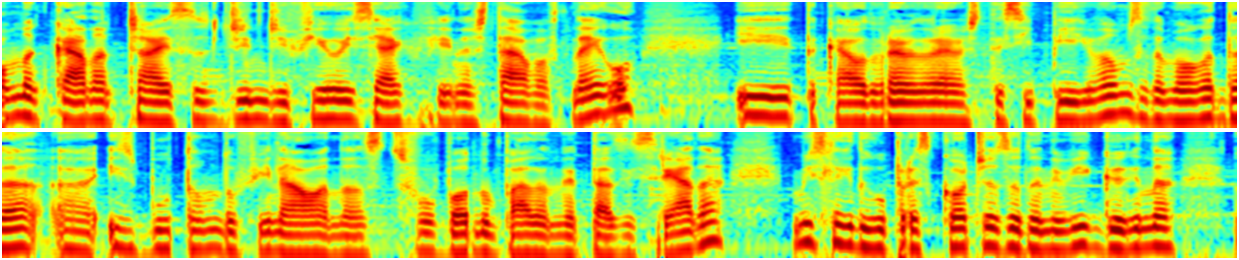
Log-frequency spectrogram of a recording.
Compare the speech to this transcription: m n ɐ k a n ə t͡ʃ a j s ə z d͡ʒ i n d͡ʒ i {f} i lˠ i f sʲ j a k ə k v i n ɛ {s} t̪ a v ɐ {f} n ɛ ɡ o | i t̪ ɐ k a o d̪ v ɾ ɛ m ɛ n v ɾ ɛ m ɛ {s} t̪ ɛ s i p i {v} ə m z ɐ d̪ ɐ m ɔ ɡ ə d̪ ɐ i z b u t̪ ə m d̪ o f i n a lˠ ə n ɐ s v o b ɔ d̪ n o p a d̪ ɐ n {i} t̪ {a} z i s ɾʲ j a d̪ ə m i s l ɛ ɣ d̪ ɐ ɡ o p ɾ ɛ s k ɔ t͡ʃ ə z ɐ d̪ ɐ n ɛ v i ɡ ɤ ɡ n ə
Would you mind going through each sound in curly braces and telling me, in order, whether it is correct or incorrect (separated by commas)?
correct, incorrect, correct, incorrect, correct, incorrect, correct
